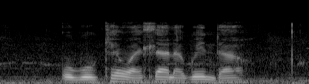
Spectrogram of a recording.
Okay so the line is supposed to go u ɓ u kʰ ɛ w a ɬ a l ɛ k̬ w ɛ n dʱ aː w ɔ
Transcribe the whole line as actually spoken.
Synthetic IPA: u ɓ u kʰ ɛ w a ɬ a l a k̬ w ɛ n dʱ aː w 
